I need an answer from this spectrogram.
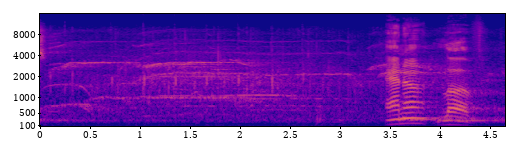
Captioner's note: audience claps and cheers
